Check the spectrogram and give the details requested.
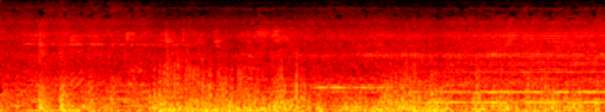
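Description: Electric suburban local train running, heard from its open doorway: a heavy rumble of wheels on the track with clattering clicks over the rail joints. A steady droning tone joins about three seconds in and holds.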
